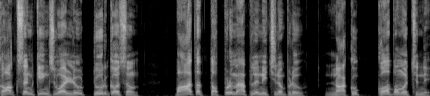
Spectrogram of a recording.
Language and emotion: Telugu, angry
